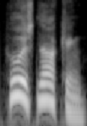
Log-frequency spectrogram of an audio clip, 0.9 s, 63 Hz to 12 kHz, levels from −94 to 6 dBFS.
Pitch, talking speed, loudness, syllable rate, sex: 160 Hz, 205 wpm, -17 LUFS, 6.0 syllables/s, male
